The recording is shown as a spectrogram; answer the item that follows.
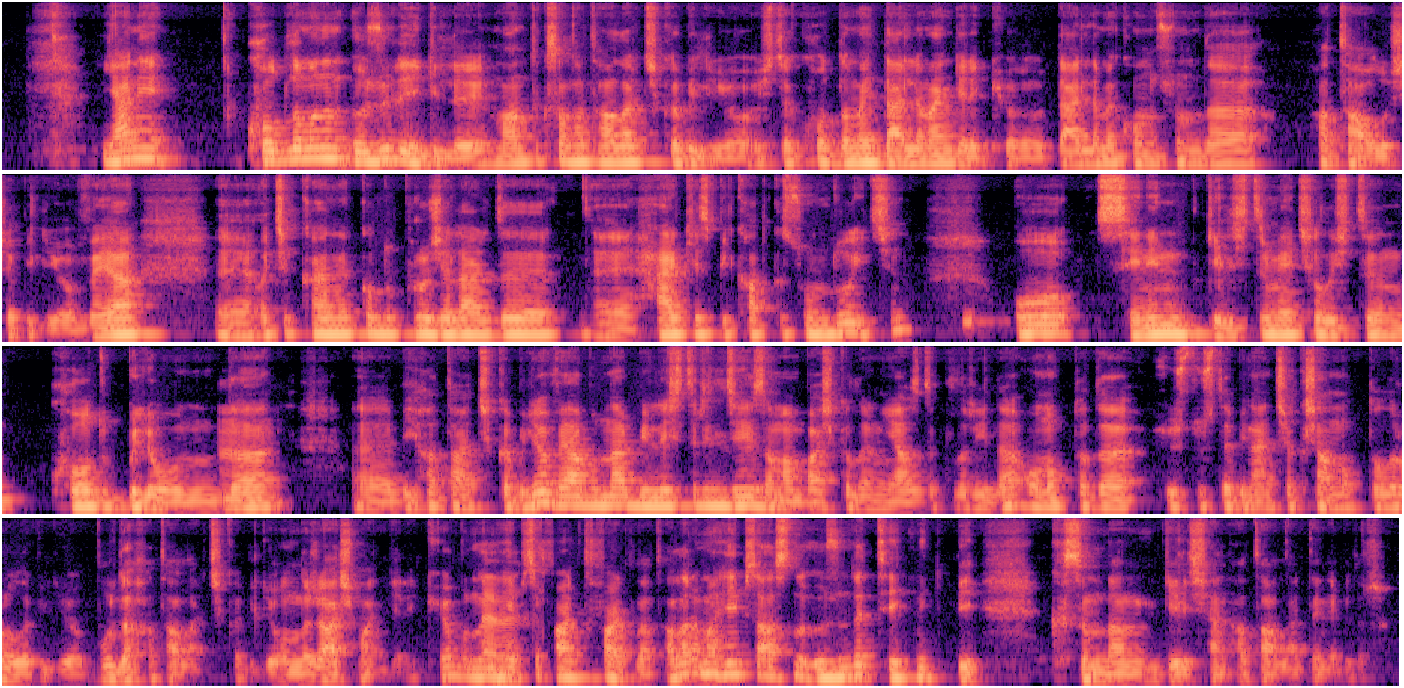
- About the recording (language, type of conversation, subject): Turkish, podcast, İş değiştirme korkusunu nasıl yendin?
- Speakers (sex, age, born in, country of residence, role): male, 25-29, Turkey, Italy, host; male, 35-39, Turkey, Germany, guest
- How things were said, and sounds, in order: static; tapping; other background noise; distorted speech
